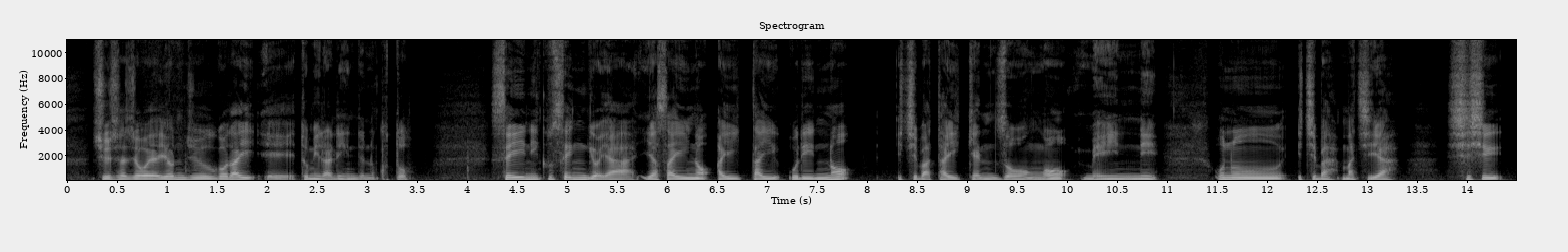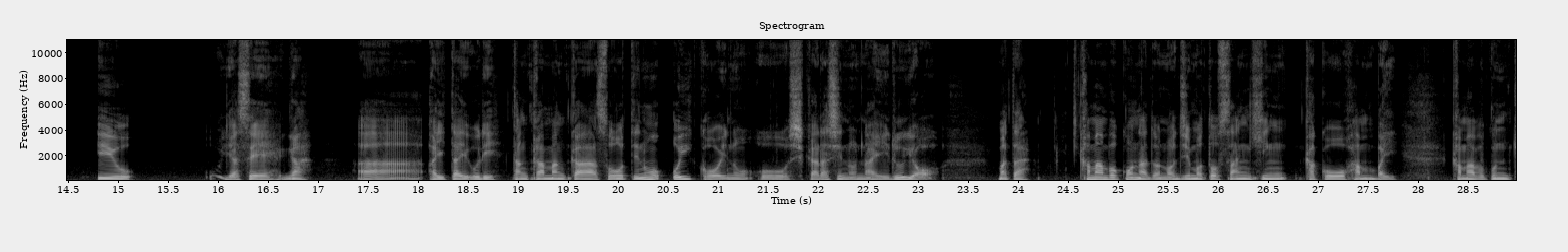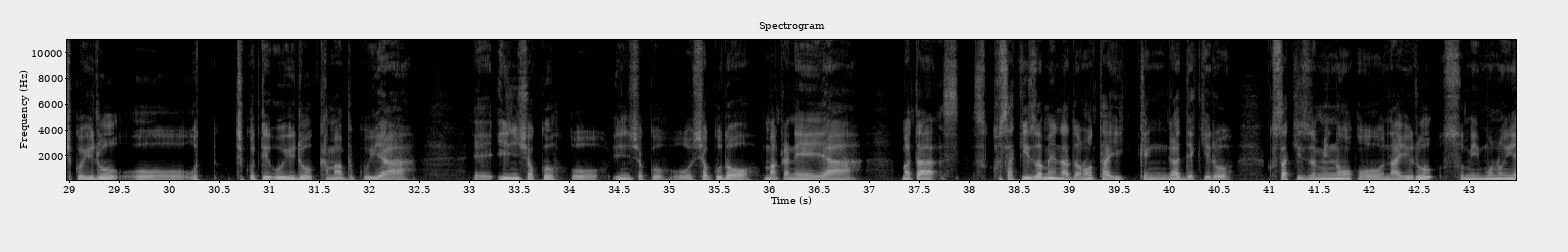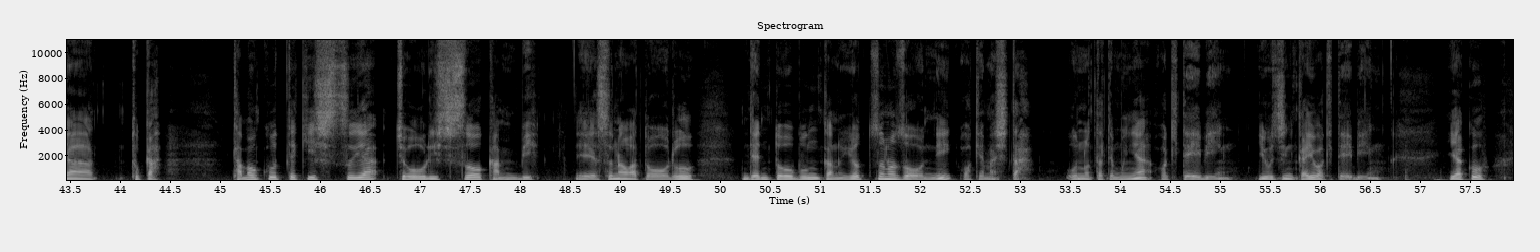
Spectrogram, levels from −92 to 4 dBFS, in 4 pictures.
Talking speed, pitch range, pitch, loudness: 205 characters per minute, 110-140 Hz, 120 Hz, -36 LUFS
